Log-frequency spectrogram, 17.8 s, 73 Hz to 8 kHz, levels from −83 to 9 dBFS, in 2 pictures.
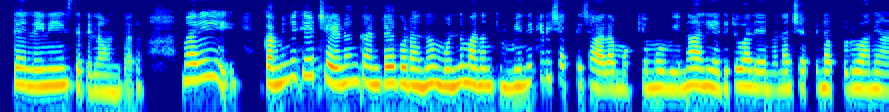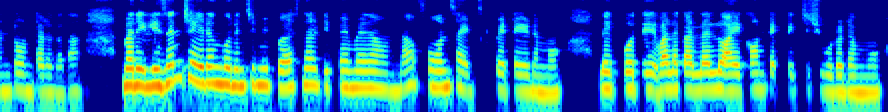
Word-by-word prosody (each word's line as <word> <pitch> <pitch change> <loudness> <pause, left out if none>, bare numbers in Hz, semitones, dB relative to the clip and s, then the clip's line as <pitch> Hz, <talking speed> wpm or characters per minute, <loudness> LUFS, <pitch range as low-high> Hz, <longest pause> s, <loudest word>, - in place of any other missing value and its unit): తెలీని 225 -1 +2
స్థితిలో 190 -6 -5
ఉంటారు. 170 +5 -9 0.5
మరి 280 +3 +2 0.6
కమ్యూనికేట్ 305 +8 +1
చేయడం 255 -1 +3
కంటే 245 -1 +2
కూడాను 230 -1 +3
ముందు 220 +3 +2
మనకి 225 -1 0
వినికిడి 250 +7 -3
శక్తి 250 -2 -7
చాలా 195 -3 +2
ముఖ్యము. 200 +2 -4
"వినాలి 220 +3 +1
ఎదుటి 200 +3 -5
వాళ్ళు 215 -1 +1
ఏమైనా 195 +1 -6
చెప్పినప్పుడు" 200 0 -4
అని 195 0 -2
అంటూ 175 +2 -8
ఉంటారు 170 -1 -7
కదా! 170 +2 -13 0.5
మరి 225 0 +9
లిజన్ 250 +7 +5
చేయడం 245 -3 +6
గురించి, 220 0 +3
మీ 225 - +3
పర్సనల్ 220 +3 +1
టిప్ 205 0 -7
ఏమైనా 205 0 +1
ఉందా? 185 +3 -6 0.2
ఫోన్ 210 0 +1
సైడ్స్‌కి 185 -4 -7
పెట్టేయడము. 175 -3 -4 0.5
లేకపోతే 195 0 -2
వాళ్ళ 190 +1 +3
కళ్ళల్లో 190 +1 +1
ఐ - - +2
కాంటాక్ట్ 185 -1 -7
ఇచ్చి 175 - -23
చూడడము. 170 -1 -3
205 Hz, 140 wpm, -23 LUFS, 190-230 Hz, 0.6 s, మరి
